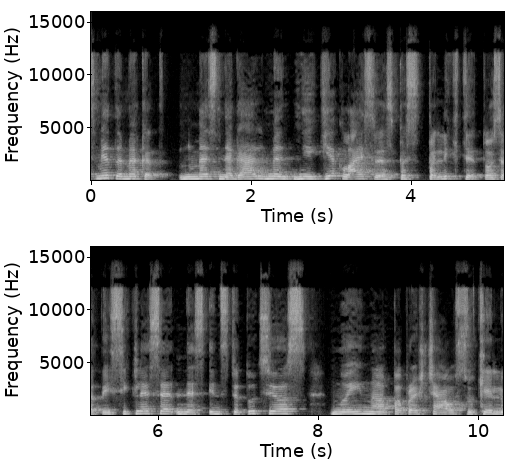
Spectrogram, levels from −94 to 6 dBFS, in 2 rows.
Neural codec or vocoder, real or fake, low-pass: vocoder, 48 kHz, 128 mel bands, Vocos; fake; 14.4 kHz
